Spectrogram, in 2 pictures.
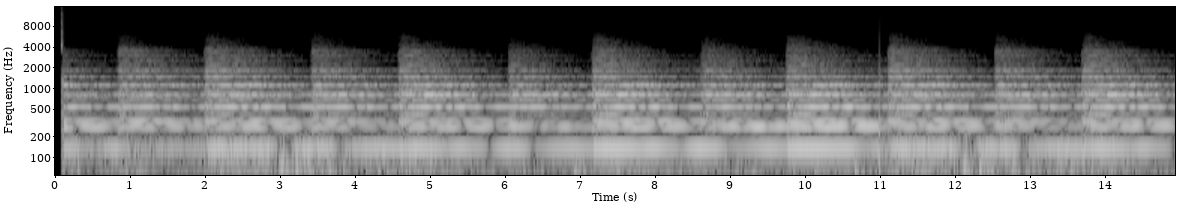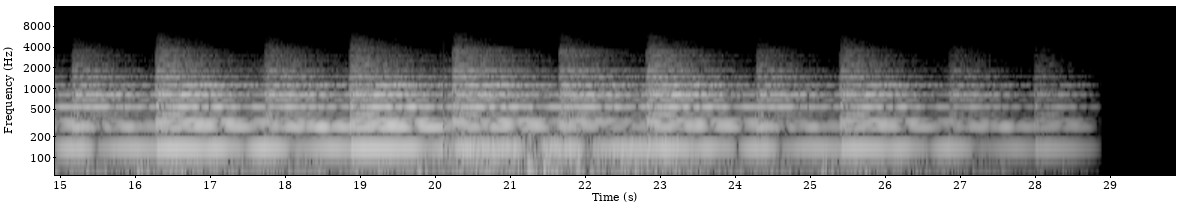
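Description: St. Marien cathedral's church bells pealing, a little over one stroke a second, each stroke ringing into the next over a deep, steady hum. The sound tapers off near the end.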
